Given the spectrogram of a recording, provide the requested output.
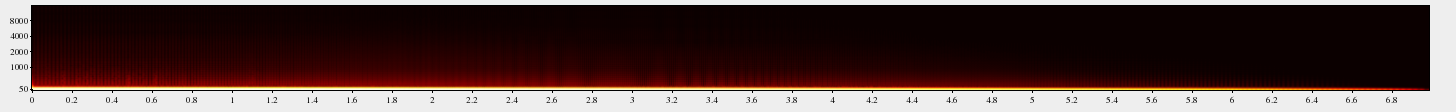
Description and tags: Bass Drop Huge
This is a very large, very deep bass drop generated by a program I created to create bass drops of configurable frequency and length.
